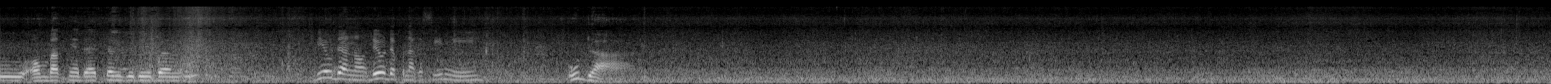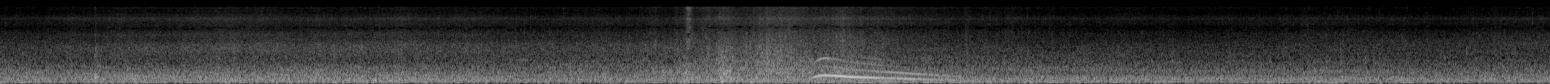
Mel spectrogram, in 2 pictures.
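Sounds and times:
waves breaking on rocky shore: 0.2s - 31.0s
wind on microphone: 22.4s - 28.9s.

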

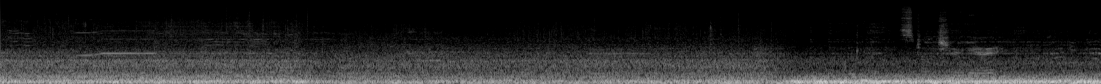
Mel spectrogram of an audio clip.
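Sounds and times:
car interior road rumble: 0.0s - 11.0s.

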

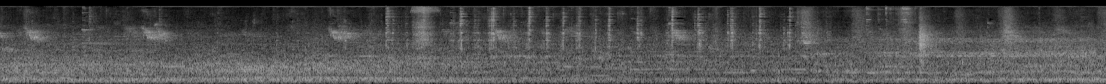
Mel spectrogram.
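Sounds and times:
steady background hum: 0.0s - 11.0s
metal spokes clicking: 2.8s - 9.4s.

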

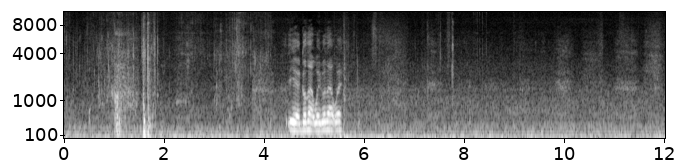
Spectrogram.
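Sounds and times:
water lapping against kayak hull: 0.0s - 4.5s.

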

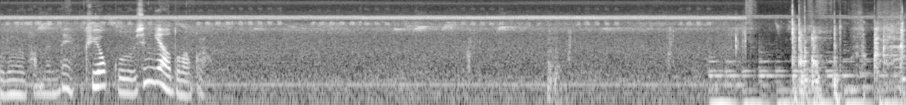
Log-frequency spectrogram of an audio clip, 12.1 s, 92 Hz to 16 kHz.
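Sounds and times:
insects trilling: 0.0s - 12.0s
background music: 9.4s - 12.0s.

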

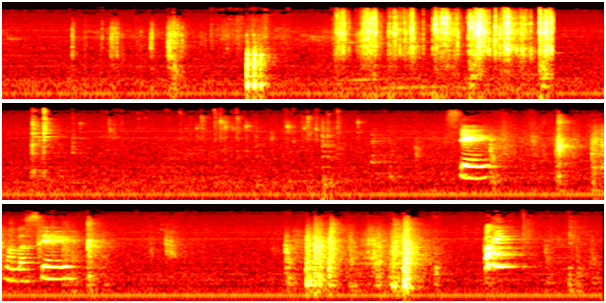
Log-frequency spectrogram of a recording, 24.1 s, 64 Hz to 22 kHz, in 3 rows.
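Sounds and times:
plastic wrap crinkling: 4.4s - 7.4s.

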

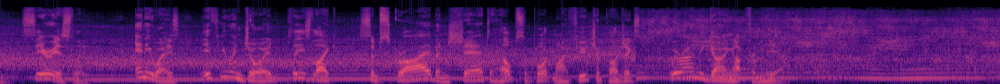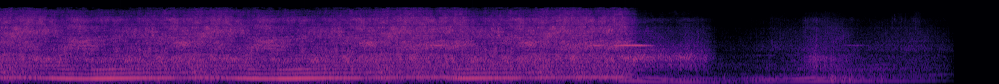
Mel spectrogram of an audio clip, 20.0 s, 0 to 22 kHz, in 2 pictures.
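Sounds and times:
car engine revving high: 0.0s - 19.1s
spinning tyres hissing: 0.0s - 19.4s.

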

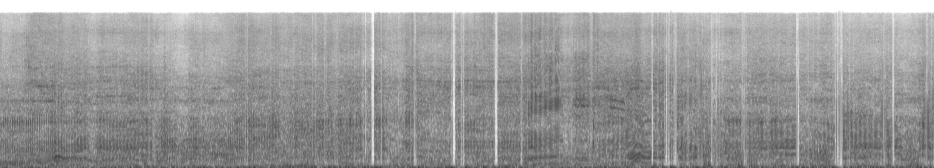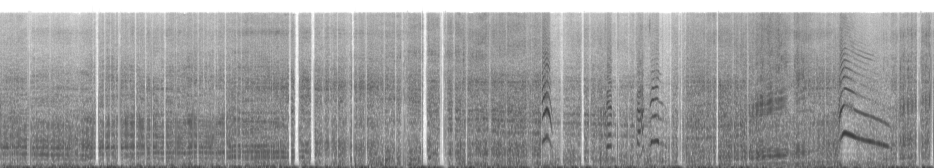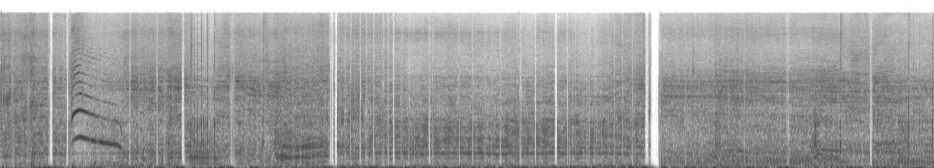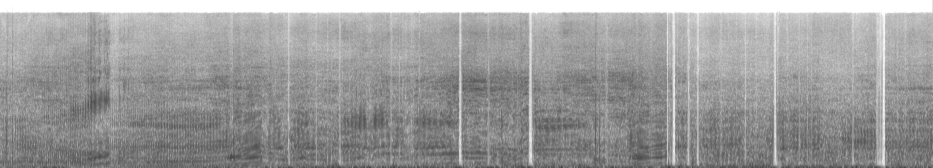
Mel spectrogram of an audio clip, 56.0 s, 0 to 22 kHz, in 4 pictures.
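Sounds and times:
off-road vehicle engine revving: 7.1s - 56.0s.

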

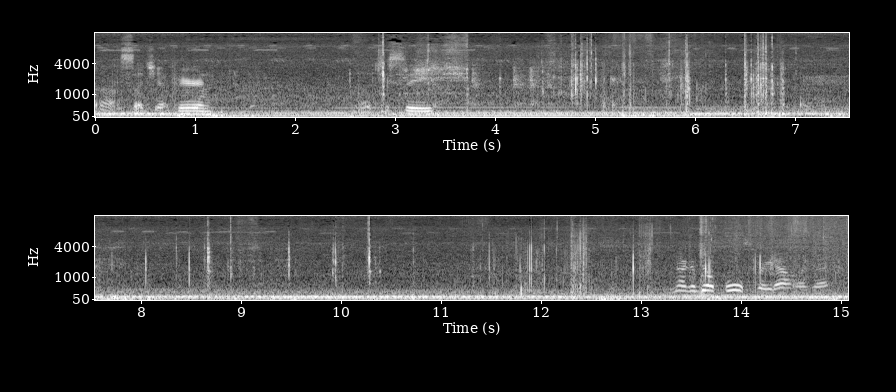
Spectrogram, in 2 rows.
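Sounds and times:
truck engine running: 0.0s - 15.0s
sharp clicks: 1.2s - 13.8s.

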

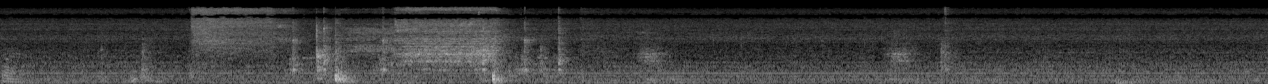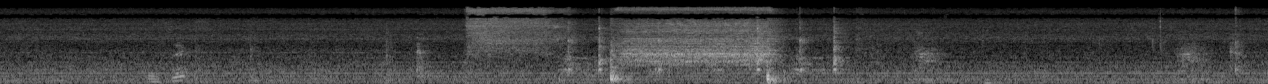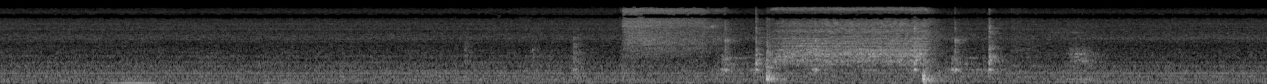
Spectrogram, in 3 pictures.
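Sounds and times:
air hissing: 1.9s - 5.2s, 17.3s - 20.6s, 31.5s - 34.9s.

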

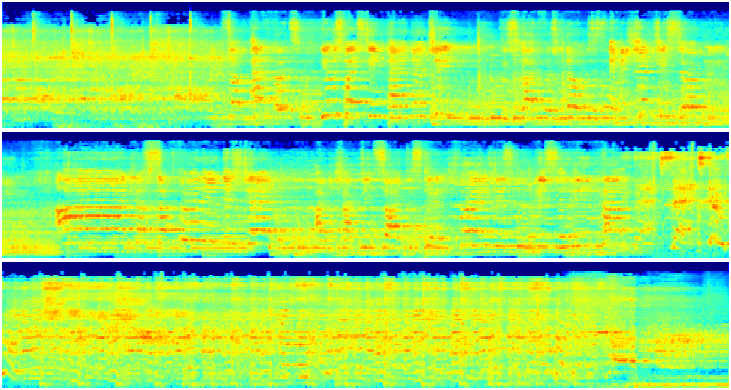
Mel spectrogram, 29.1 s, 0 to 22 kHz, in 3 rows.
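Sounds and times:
young voices singing: 0.0s - 22.0s.

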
